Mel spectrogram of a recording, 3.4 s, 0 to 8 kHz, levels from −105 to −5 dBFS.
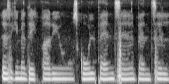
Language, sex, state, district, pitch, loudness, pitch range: Hindi, female, Madhya Pradesh, Dhar, 185 Hz, -17 LUFS, 185-195 Hz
